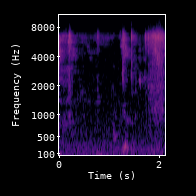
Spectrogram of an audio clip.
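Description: Quiet background with faint, short bird chirps in the second half.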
